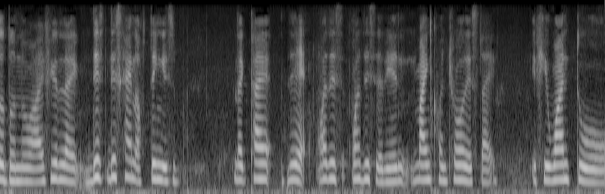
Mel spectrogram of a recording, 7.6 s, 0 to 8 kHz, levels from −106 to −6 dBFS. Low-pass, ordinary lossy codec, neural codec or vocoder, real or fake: 7.2 kHz; MP3, 48 kbps; codec, 16 kHz, 2 kbps, X-Codec, WavLM features, trained on Multilingual LibriSpeech; fake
